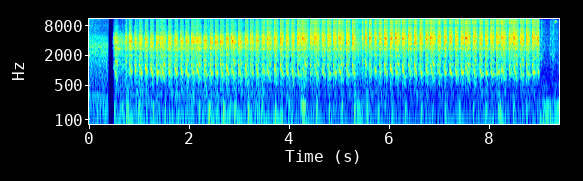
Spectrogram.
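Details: Abandoned Toyota Sienna, rain-exposed engine reassembled, cooling plumbing not yet connected, on jump start: cranks briefly, catches and settles into a steady even run with regular firing beat; engine turns freely and runs.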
